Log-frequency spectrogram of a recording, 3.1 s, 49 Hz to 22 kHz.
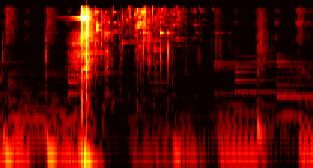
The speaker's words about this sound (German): haben wir zwei Gläser auf harten Untergrund geworfen und mit unserem Rode NTG4 aufgenommen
